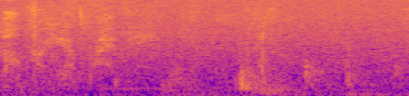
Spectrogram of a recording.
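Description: Faint low voices murmuring and whispering, with one short, louder voice sound just after a second in.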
